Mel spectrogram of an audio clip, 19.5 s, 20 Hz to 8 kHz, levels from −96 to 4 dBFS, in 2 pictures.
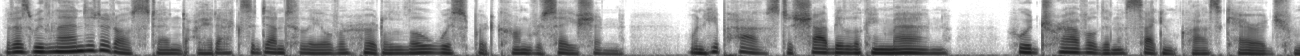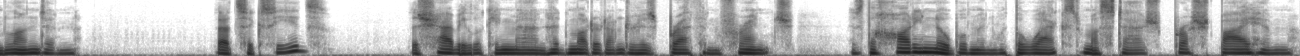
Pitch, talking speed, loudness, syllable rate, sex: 135 Hz, 170 wpm, -18 LUFS, 5.5 syllables/s, female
